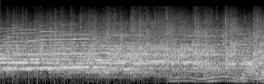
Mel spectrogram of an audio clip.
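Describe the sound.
A crowd applauds loudly and steadily throughout, the dense clapping mixed with whoops and cheers, and a single voice rises and falls above the noise near the end.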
